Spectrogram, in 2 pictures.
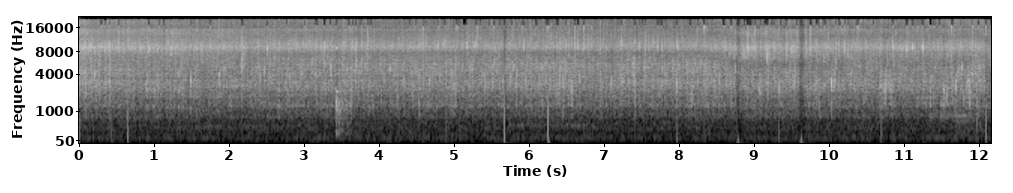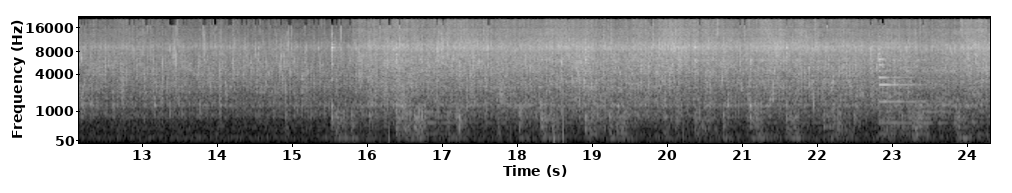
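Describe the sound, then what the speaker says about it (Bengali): Chopped onions frying in a pan over tempered spices, a continuous close sizzle with scattered stirring clicks and scrapes, growing slightly louder partway through, no talking. "পেঁয়াজটা আমার এখানে ভাজা ভাজা হোক"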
